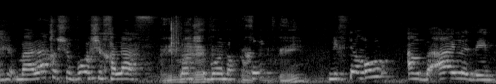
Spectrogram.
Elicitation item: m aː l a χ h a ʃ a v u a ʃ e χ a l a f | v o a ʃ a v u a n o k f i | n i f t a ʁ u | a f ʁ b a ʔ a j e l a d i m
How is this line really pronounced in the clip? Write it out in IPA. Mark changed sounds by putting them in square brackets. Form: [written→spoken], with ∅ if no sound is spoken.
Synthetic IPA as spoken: m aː l a χ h a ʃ a v u a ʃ e χ a l a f | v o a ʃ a v u a n o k [f→χ] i | n i f t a ʁ u | a [f→∅] ʁ b a ʔ a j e l a d i m

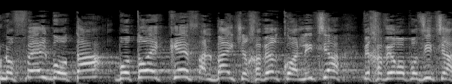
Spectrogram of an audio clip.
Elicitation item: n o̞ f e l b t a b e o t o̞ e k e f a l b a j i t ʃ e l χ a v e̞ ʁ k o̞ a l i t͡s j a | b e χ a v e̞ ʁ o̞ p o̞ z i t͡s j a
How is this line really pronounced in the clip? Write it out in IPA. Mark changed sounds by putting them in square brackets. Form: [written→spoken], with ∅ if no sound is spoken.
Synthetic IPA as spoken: n o̞ f e l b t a b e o t o̞ e k e f a l b a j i t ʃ e l χ a v e̞ ʁ k o̞ a l i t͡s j a | [b→v] e χ a v e̞ ʁ o̞ p o̞ z i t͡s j a

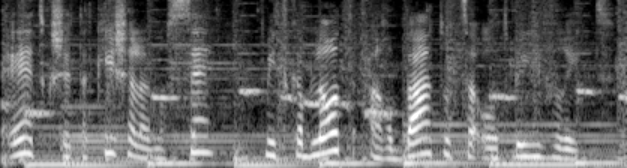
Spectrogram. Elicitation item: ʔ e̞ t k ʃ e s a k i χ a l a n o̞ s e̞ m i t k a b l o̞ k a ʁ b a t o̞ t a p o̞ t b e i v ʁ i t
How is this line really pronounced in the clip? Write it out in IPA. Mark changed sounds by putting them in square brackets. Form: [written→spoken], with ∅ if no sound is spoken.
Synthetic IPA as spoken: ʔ e̞ t k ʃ e [s→t] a k i [χ→ʃ] a l a n o̞ s e̞ m i t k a b l o̞ [k→t] a ʁ b a t o̞ [t→t͡s] a [p→ʔ] o̞ t b e i v ʁ i t

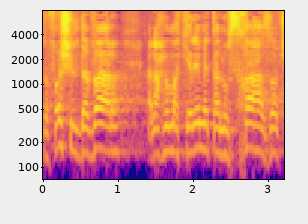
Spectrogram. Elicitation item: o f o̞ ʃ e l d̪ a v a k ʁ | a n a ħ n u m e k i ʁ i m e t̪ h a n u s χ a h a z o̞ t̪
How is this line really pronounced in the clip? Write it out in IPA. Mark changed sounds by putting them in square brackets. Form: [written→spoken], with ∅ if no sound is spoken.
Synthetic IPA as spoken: o f o̞ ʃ e l d̪ a v a [k→∅] ʁ | a n a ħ n u m [e→a] k i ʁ i m e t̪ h a n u s χ a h a z o̞ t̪

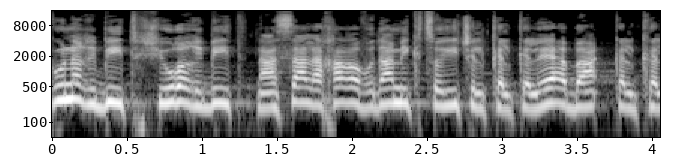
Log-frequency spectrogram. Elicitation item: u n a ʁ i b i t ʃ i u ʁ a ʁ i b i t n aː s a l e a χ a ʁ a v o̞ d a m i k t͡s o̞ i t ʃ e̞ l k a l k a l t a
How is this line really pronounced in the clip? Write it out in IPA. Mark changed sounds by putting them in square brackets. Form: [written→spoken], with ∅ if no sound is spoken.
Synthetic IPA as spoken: u n a ʁ i b i t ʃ i u ʁ a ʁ i b i t n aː s a l e a χ a ʁ a v o̞ d a m i k t͡s o̞ i t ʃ e̞ l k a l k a l [t→k] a

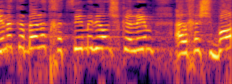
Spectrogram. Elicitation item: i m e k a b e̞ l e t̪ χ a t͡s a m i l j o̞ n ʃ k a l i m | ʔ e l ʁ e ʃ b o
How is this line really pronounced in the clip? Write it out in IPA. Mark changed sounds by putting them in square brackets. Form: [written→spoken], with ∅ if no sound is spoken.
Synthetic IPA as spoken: i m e k a b e̞ l e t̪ χ a t͡s [a→i] m i l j o̞ n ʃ k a l i m | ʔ [e→a] l [ʁ→χ] e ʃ b o

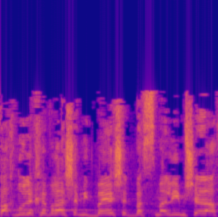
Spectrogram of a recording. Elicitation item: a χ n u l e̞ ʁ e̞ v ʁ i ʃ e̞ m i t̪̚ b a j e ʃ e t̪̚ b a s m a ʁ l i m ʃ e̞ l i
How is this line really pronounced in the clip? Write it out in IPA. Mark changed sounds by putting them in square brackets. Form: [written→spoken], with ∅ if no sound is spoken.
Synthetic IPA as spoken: a χ n u l e̞ [ʁ→χ] e̞ v ʁ [i→a] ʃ e̞ m i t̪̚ b a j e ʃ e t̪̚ b a s m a [ʁ→∅] l i m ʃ e̞ l [i→a]

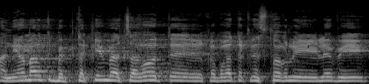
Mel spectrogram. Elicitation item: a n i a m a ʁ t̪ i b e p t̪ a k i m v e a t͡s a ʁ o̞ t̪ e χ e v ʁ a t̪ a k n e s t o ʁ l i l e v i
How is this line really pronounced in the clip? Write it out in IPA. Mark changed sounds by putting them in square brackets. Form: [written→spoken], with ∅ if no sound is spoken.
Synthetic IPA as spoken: a n i a m a ʁ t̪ i b e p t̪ a k i m v e a t͡s a ʁ o̞ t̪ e χ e v ʁ a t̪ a k n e s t o ʁ l i l e v i

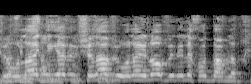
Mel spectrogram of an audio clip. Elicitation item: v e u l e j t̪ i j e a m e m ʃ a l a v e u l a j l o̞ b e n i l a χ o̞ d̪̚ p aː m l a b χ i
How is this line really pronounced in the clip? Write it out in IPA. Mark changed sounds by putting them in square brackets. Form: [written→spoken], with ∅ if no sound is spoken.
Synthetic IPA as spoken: v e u l [e→a] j t̪ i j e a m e m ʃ a l a v e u l a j l o̞ [b→v] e n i l [a→e] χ o̞ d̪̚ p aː m l a b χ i

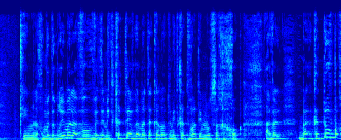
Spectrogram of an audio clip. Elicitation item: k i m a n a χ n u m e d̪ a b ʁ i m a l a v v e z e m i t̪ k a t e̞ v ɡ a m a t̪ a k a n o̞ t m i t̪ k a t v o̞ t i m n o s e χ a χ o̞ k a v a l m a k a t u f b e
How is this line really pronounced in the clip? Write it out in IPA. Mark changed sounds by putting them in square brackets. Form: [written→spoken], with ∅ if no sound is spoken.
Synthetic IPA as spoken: k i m a n a χ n u m e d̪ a b ʁ i m a l a v v e z e m i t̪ k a t e̞ v ɡ a m a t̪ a k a n o̞ t m i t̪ k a t v o̞ t i m n o s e χ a χ o̞ k a v a l [m→b] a k a t u [f→v] b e

